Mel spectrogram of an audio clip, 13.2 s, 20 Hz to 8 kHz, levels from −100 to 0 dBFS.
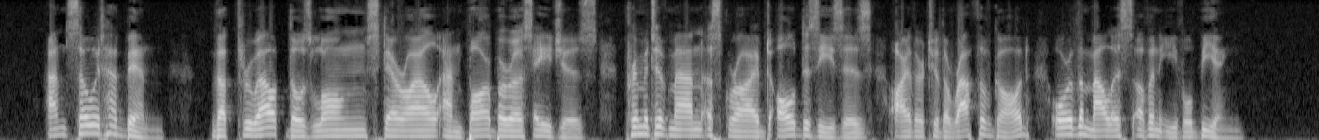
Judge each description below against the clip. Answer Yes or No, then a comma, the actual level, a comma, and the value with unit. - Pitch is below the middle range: Yes, low, 120 Hz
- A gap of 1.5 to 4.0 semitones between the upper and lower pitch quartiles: Yes, average, 3.3 semitones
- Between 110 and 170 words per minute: Yes, average, 140 wpm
